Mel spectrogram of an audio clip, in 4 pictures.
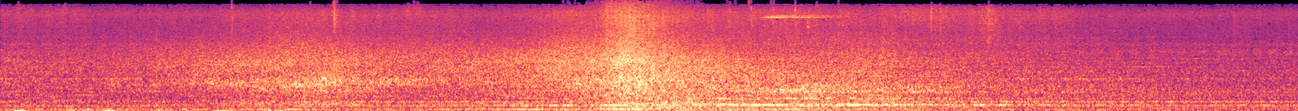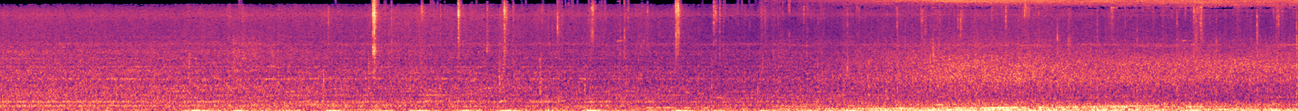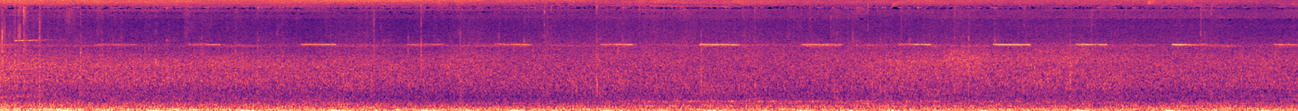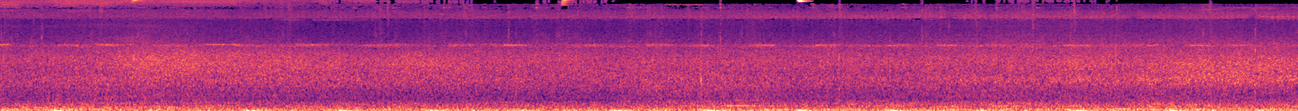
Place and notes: Sector, Bucharest, Romania - Nightwalk in Bucharest
Late night walk from Buzesti Str. onto Berzei Str. and the National Opera Park.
